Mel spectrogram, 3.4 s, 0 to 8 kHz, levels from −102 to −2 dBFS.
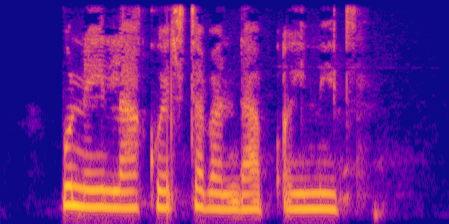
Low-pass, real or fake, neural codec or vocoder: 7.2 kHz; real; none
